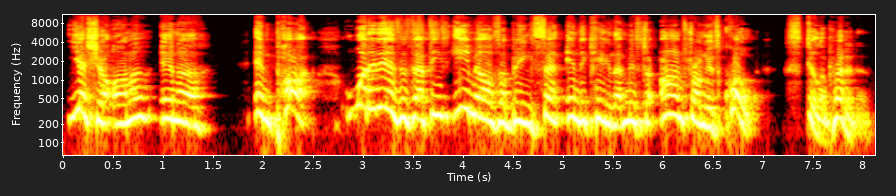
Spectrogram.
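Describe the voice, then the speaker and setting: A man playing a respectful, careful lawyer addressing a judge in a readers theater court hearing, with a husky voice. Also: very high-pitched, animated, moderate pace. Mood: earnest, arguing.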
